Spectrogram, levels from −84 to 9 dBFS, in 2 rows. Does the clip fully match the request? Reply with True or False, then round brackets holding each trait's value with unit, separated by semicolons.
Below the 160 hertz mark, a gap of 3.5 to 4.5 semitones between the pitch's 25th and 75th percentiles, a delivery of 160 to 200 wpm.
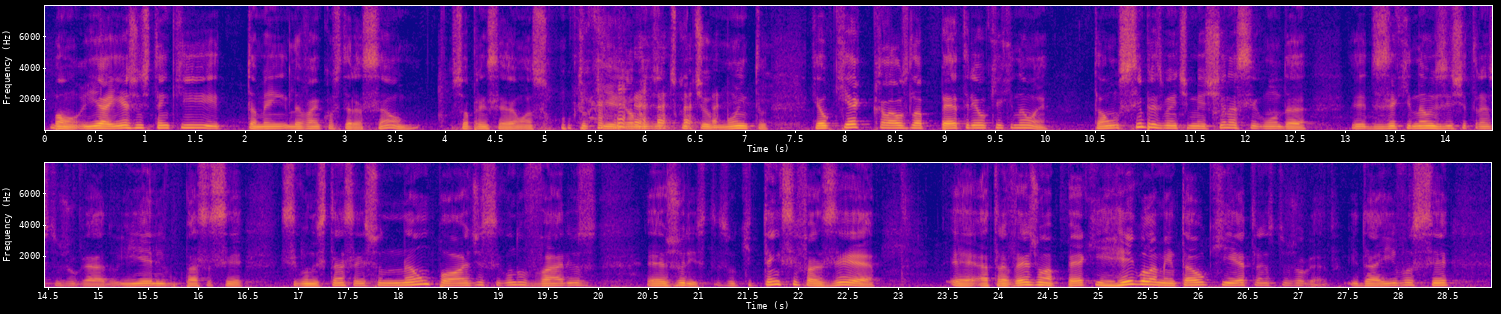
True (135 Hz; 3.9 semitones; 170 wpm)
